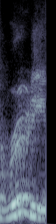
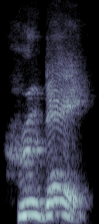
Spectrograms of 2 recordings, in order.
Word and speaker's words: Hrudey: But if you were to ask my dad, in fact, he would say it's Hrudey. And so you're correct in how you pronounce it.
